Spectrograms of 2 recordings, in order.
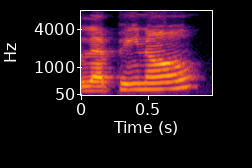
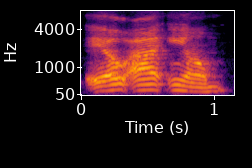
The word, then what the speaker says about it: Limpopo: Is it Lampopo? It's Limpopo, or Zimbabwe?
